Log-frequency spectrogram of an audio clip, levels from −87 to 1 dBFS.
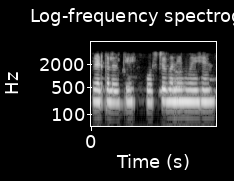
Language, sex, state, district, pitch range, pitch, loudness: Hindi, female, Punjab, Kapurthala, 220-225 Hz, 220 Hz, -16 LUFS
